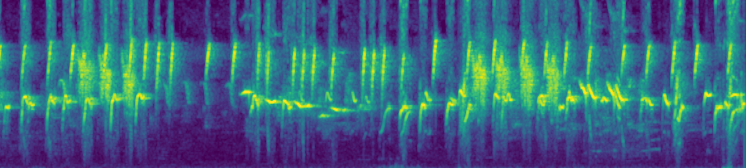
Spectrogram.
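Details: Cucak rawis song: quick high chirps, then a longer descending whistled phrase, followed by a dense burst of bright twittering notes.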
